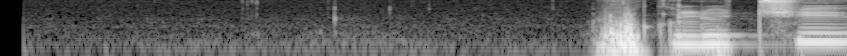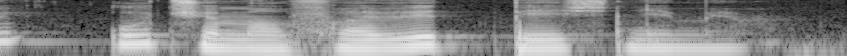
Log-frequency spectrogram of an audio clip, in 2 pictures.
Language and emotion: Russian, sad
